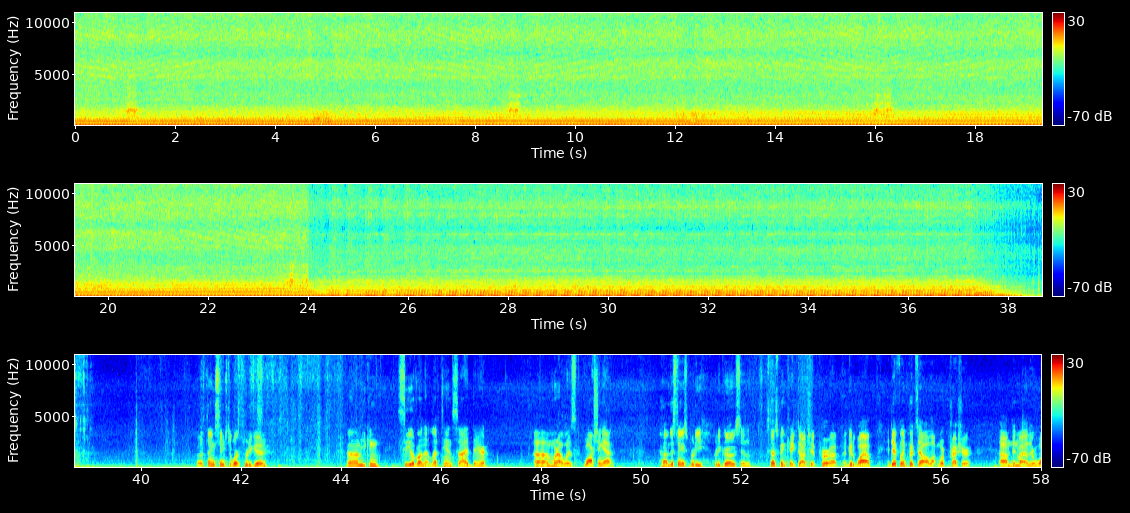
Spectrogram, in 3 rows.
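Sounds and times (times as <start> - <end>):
pressure washer engine running: 0.0 - 39.2.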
